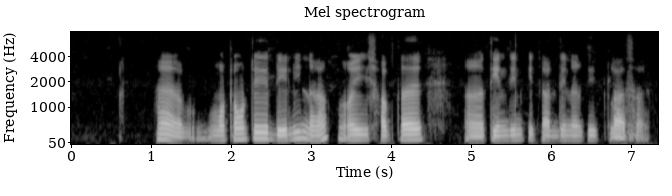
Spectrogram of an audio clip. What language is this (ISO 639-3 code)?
ben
